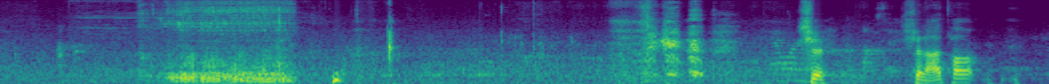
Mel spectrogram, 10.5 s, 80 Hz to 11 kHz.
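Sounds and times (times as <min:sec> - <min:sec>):
person slurping water: 0:01.2 - 0:03.1
person gulping water: 0:01.3 - 0:03.6
speech: 0:03.3 - 0:03.6, 0:08.1 - 0:08.4, 0:09.1 - 0:10.0.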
